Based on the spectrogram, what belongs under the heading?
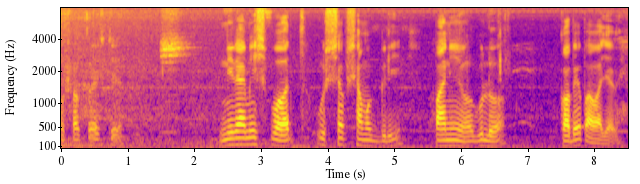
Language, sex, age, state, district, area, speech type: Bengali, male, 60+, West Bengal, Birbhum, urban, read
